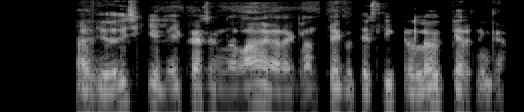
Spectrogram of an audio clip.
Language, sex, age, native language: Icelandic, male, 40-49, Icelandic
